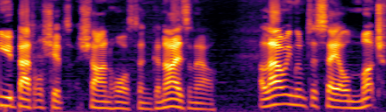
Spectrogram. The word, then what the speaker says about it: Gneisenau: So yeah, and she always called it Gneisenau. I don't know. But the German correct pronunciation is Gneisenau.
